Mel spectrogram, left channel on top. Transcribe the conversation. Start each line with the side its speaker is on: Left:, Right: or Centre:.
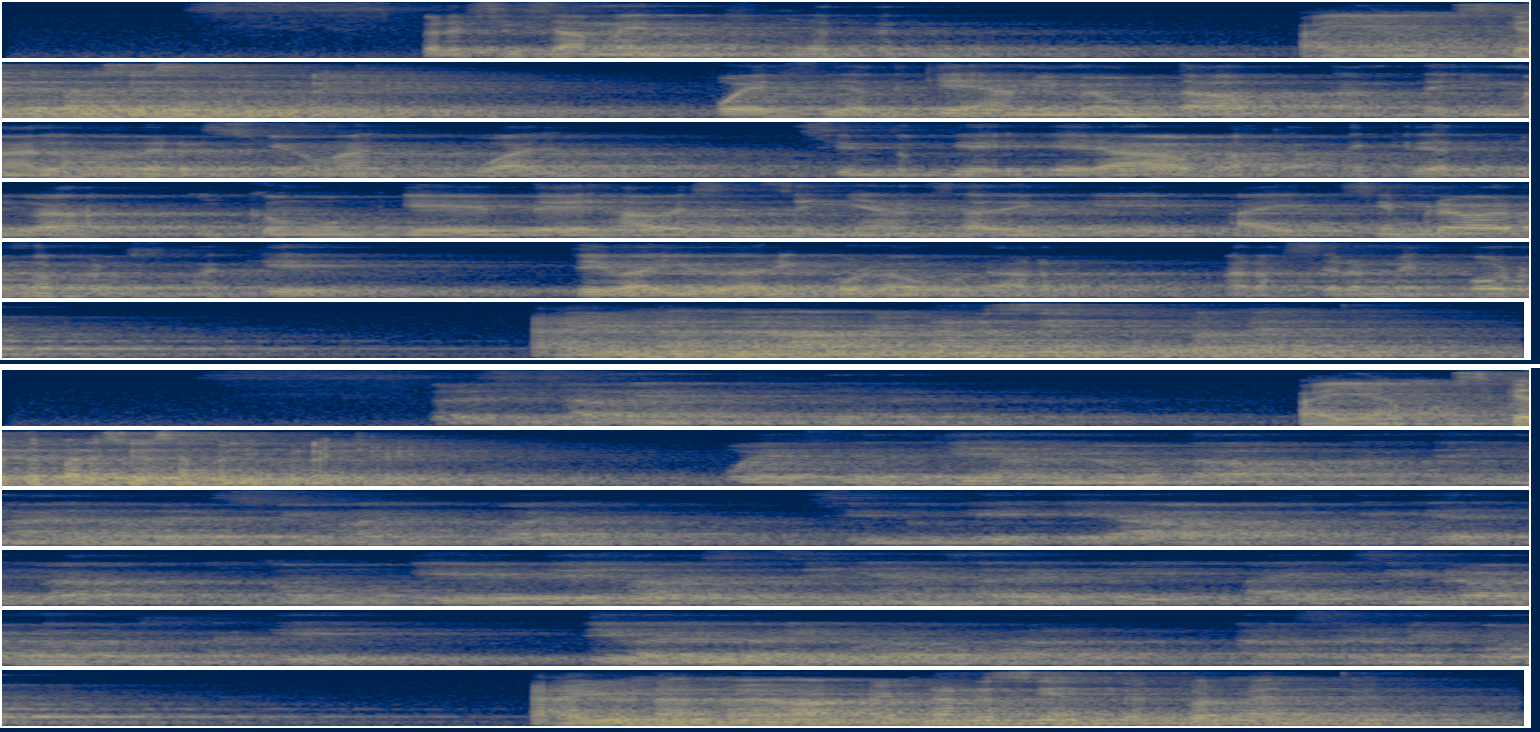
Left: S- Precisamente, fíjate.
Right: Vayamos. ¿Qué te pareció esa película, Kevin?
Left: Pues fíjate que a mí me gustaba bastante y más la versión actual. Siento que era bastante creativa y como que te dejaba esa enseñanza de que hay, siempre va a haber una persona que te va a ayudar y colaborar para ser mejor.
Right: Hay una nueva, hay una reciente actualmente.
